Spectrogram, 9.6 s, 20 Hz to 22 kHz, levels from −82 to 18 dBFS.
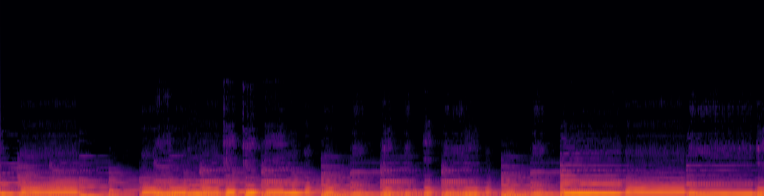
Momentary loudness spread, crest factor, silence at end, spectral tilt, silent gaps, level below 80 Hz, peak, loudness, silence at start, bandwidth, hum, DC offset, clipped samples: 9 LU; 14 dB; 0 s; -8.5 dB/octave; none; -50 dBFS; -6 dBFS; -20 LUFS; 0 s; 6.4 kHz; none; under 0.1%; under 0.1%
